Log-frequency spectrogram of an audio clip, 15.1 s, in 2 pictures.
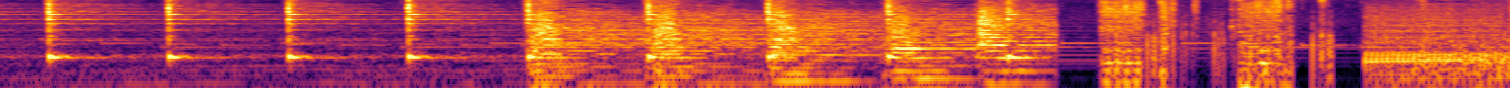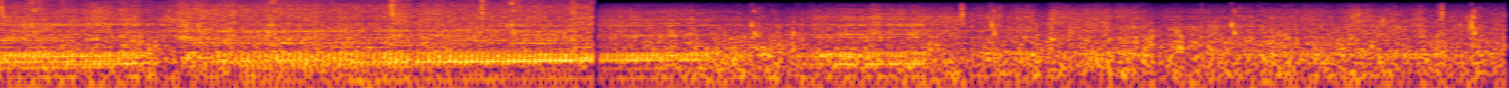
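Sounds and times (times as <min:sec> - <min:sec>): motorcycle engine running: 0:06.8 - 0:12.7.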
